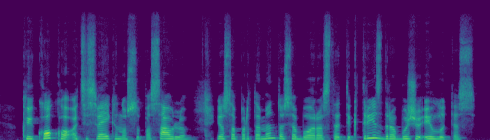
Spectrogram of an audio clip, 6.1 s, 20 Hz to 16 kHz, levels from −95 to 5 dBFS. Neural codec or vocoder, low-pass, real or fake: none; 14.4 kHz; real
